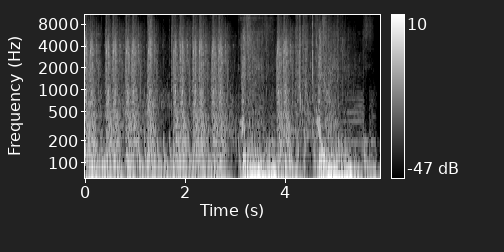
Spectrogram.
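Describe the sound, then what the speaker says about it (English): Fireworks launched at enemies after opening a chest in the Risk of Rain video game: a rapid, dense barrage of crackling pops and bursts, loud and continuous, with heavier booming thumps midway. "Opening a chest launches fireworks at nearby enemies."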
